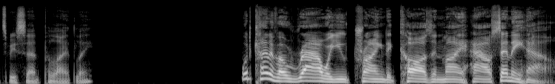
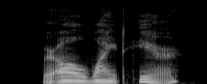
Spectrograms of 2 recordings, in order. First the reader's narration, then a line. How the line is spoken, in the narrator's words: murmured Jordan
